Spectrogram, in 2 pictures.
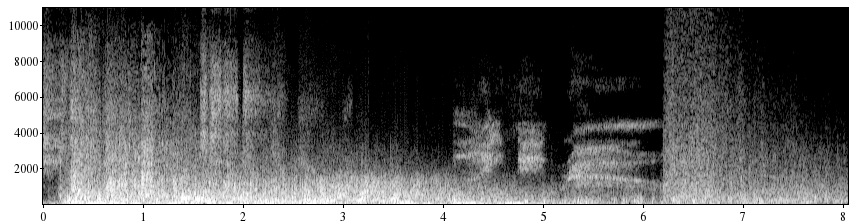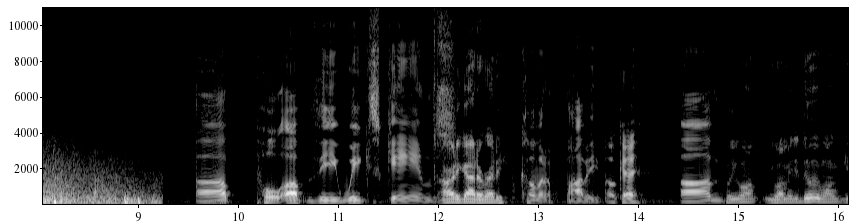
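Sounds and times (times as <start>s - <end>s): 
thunder rumbling: 0.0s - 9.3s
speech: 10.6s - 16.0s.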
